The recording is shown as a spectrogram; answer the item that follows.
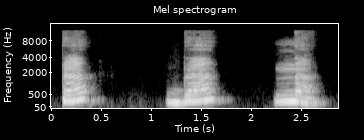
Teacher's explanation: a maioria das pessoas que falam português fazem o N no mesmo lugar do D e do T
